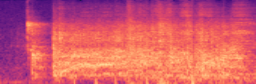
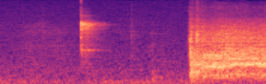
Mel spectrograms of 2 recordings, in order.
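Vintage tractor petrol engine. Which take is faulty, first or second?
second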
